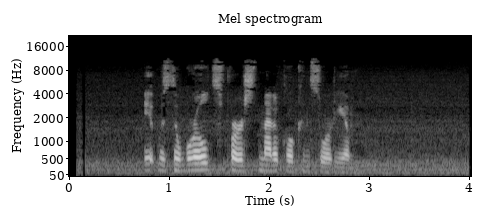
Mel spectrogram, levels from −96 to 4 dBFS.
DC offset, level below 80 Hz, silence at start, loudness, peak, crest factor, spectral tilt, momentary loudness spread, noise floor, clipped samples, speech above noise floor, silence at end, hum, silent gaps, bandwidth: under 0.1%; -64 dBFS; 0.75 s; -26 LUFS; -8 dBFS; 20 dB; -3 dB/octave; 12 LU; -50 dBFS; under 0.1%; 26 dB; 0.15 s; none; none; 11.5 kHz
